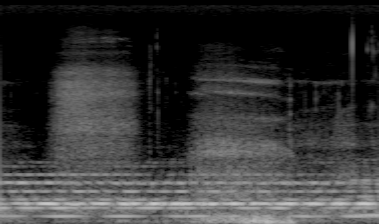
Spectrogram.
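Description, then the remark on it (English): Two slow, deep breaths during a guided meditation to recharge vital energy, a long airy inhale followed by a fuller exhale, heard over a steady, humming musical drone. “So, we're going to start as usual, finding a comfortable position, having our back straight, and we start breathing.”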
